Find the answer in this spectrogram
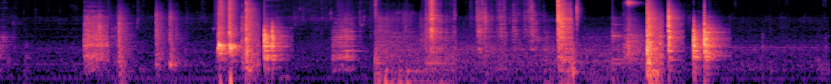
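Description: A series of separate knocks, clunks and scrapes from handling food, a gas grill with a smoker box and a wooden board, the loudest about a third of the way in and again near the end.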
